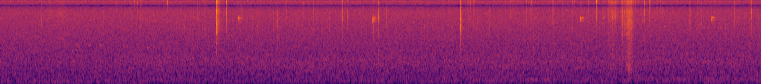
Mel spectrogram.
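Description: Small tinder fire burning in a metal dish: a steady hiss with several sharp crackles and pops scattered through it, the loudest about four seconds in.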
